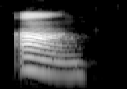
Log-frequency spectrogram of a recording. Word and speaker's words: Ong: Ong. Ong, spelled O-N-G, is basically the same as Wang or Ng, spelled N-G, which is the Cantonese pronunciation.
